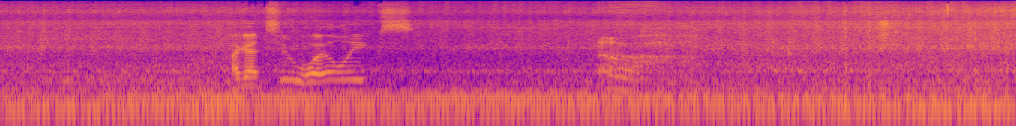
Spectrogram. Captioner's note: groans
